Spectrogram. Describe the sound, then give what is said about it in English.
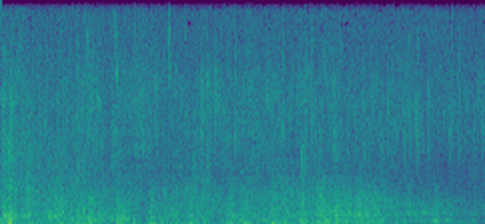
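A loud crack of thunder from a second lightning bolt striking climbers on a ledge during a rappel opens into a deep, sustained rumble that rolls on under steady heavy rain, with no voices. “Dan was actually starting to ascend the rappel when a second bolt struck.”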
